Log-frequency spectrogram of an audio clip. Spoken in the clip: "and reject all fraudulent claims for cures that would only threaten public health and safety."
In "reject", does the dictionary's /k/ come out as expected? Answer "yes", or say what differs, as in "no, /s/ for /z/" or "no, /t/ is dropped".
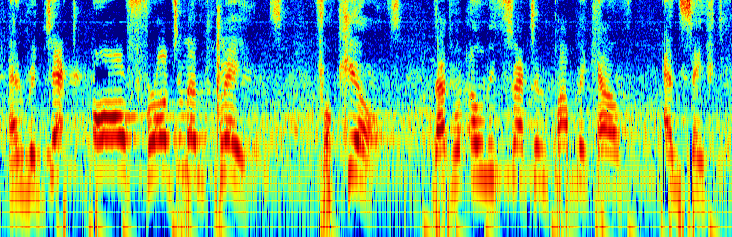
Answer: yes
